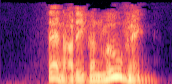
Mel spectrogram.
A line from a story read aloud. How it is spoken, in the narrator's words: Colton exclaimed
